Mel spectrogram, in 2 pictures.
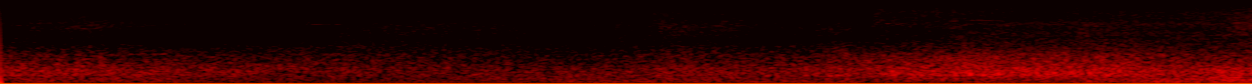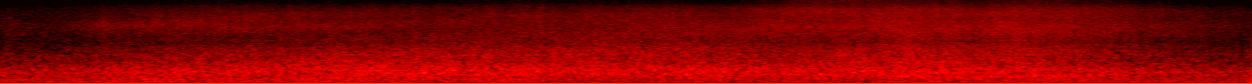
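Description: ocean waves breaking

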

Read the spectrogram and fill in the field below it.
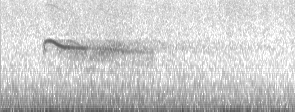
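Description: eagle call

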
